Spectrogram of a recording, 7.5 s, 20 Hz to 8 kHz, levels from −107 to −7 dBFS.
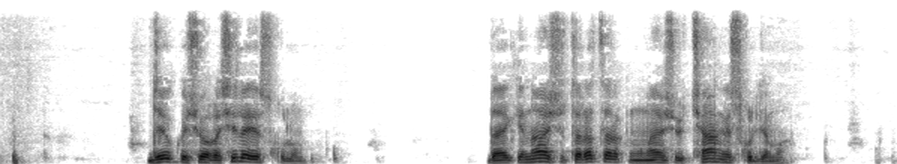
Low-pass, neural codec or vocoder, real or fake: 7.2 kHz; none; real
